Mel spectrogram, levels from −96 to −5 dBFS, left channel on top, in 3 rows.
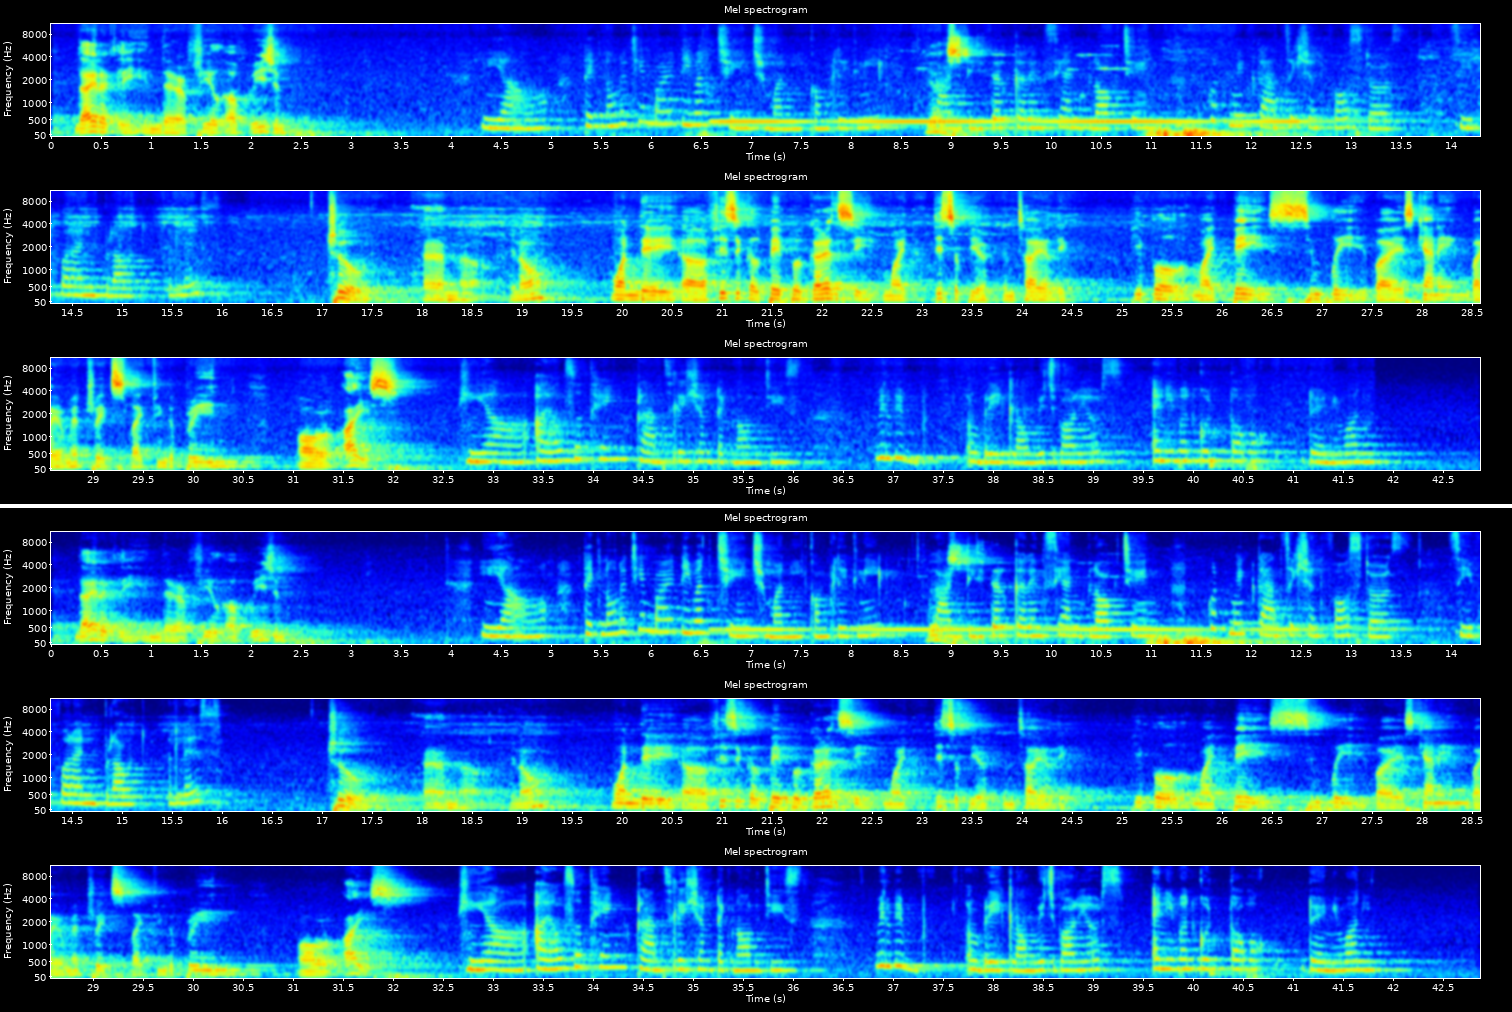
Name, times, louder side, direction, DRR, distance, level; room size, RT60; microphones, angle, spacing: voice 1, 0.2-2.6 8.7-9.2 11.0-11.6 15.5-15.6 17.1-17.5 17.8-19.2 19.9-24.5 25.1-30.4 31.0-32.1, left 6 dB, 80° left, 13 dB, 0.6 m, -28 dB
voice 2, 4.0-8.3 8.8-13.4 14.0-15.1 15.5-16.0 32.7-36.4 36.8-37.3 37.7-39.3 39.6-40.7 41.1-41.8, right 2 dB, 25° right, 9 dB, 0.6 m, -38 dB
sound 1, 6.6-12.5, left 6 dB, ahead, 1.0 m, -38 dB
17.5 x 11.5 x 5.2 m, 2.2 s
head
